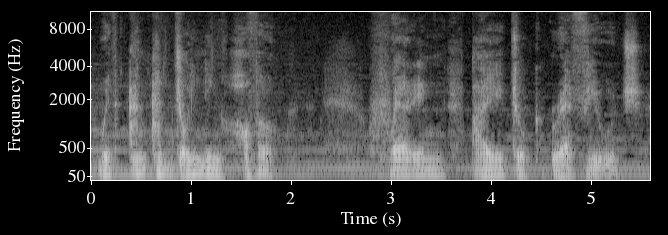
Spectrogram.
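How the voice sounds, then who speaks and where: An actor playing an articulate, sorrowful outcast monster with a gravelly voice, telling his tale in formal archaic speech in a radio drama. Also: extremely low pitch, exaggerated voice. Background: music.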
